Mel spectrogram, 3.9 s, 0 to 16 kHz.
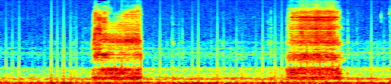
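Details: Nesting barn owl pair in Israel, 2022 season, with a large rodent in the box; two long breathy hisses, about half a second each and two seconds apart, over low mechanical hum.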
